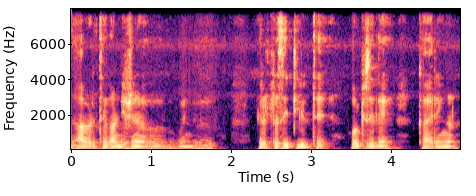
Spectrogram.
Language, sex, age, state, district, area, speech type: Malayalam, male, 45-60, Kerala, Kasaragod, rural, spontaneous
